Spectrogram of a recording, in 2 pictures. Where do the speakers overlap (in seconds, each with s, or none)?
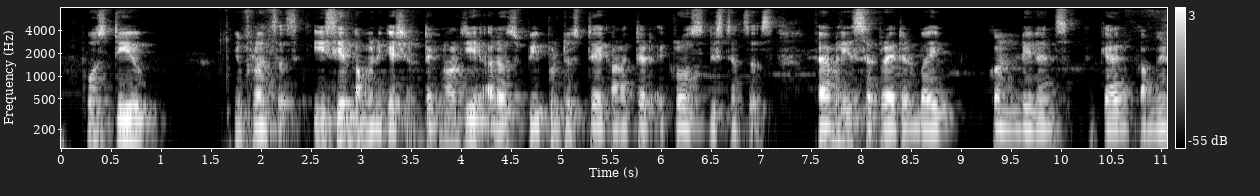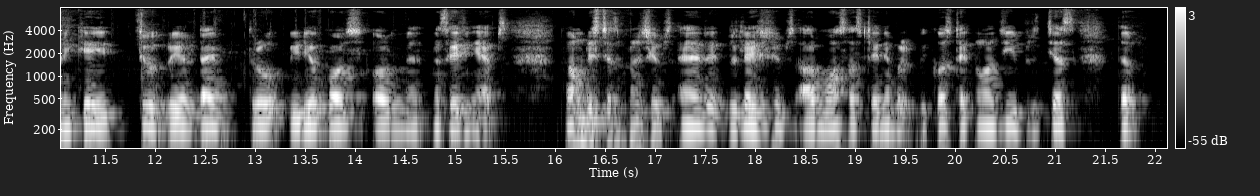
none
